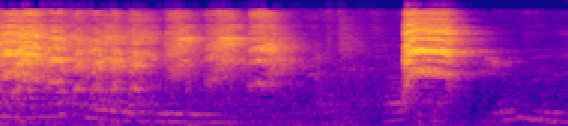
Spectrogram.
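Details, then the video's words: Two young blue-and-gold macaws during hand-feeding at a Florida bird store: a long, harsh, raspy squawk lasting over a second, then a shorter hoarse burst after a brief pause. "Blue & Gold Wing Macaws - Baby Parrot Feeding"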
